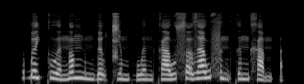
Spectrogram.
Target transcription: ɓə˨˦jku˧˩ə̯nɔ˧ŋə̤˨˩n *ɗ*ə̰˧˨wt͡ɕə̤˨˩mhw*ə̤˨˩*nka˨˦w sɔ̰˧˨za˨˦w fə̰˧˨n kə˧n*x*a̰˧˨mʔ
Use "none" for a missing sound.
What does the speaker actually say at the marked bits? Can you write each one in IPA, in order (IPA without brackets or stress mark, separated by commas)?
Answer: ɗ, ə̤˨˩, x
